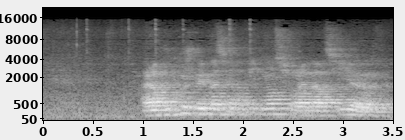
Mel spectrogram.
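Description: A young man speaks calmly through a microphone.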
